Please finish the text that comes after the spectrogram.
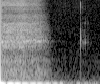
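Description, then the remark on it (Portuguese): A single sharp sniffle, a quick noisy intake of air through the nose that fades out, followed by near silence with a faint small click. “Fungadelas e bebidas de leite”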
